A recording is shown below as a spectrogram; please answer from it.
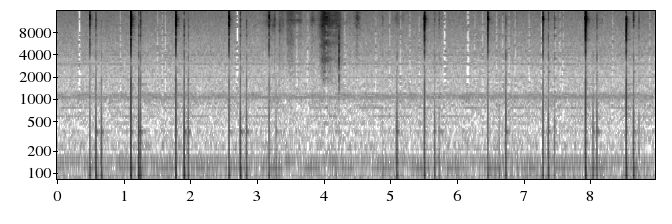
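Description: A hollow, empty round white milk glass globe lampshade, held in one hand close to the microphone, is tapped and clicked with the fingernails of the other hand. Short, sharp clicks come at an irregular pace and die away almost at once, over a steady low hum.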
